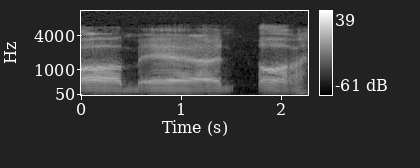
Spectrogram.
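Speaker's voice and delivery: dull, nerdy, flat deadpan monotone, drawn out. Retelling a story about a nerdy kid at his desk: monotone nerdy voice. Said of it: "He's got a monotone voice".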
